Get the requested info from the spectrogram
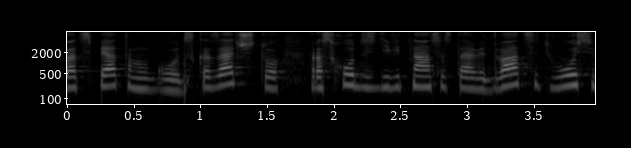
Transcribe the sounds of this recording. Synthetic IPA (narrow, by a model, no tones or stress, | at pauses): at̪sɨ̥t̚ʲpʲat̪əmʊɡo̞d̪ʊskɐzatʲʂt̪o̞rɐsxo̞d̪ɨzʲdʲɪvʲɪt̪ʲnat̪sɨtʲst̪avʲɪt̪d̪vat̪sɨtʲvo̞sʲ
